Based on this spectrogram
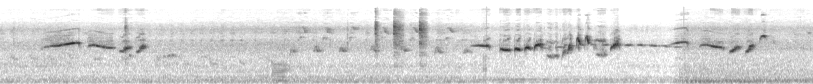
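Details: Calling female white-rumped shama, in heat and seeking a mate: bright whistled slurs and twittering notes in several bursts, with a few sharp clicks and a sustained whistle before closing phrases, low background hum.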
